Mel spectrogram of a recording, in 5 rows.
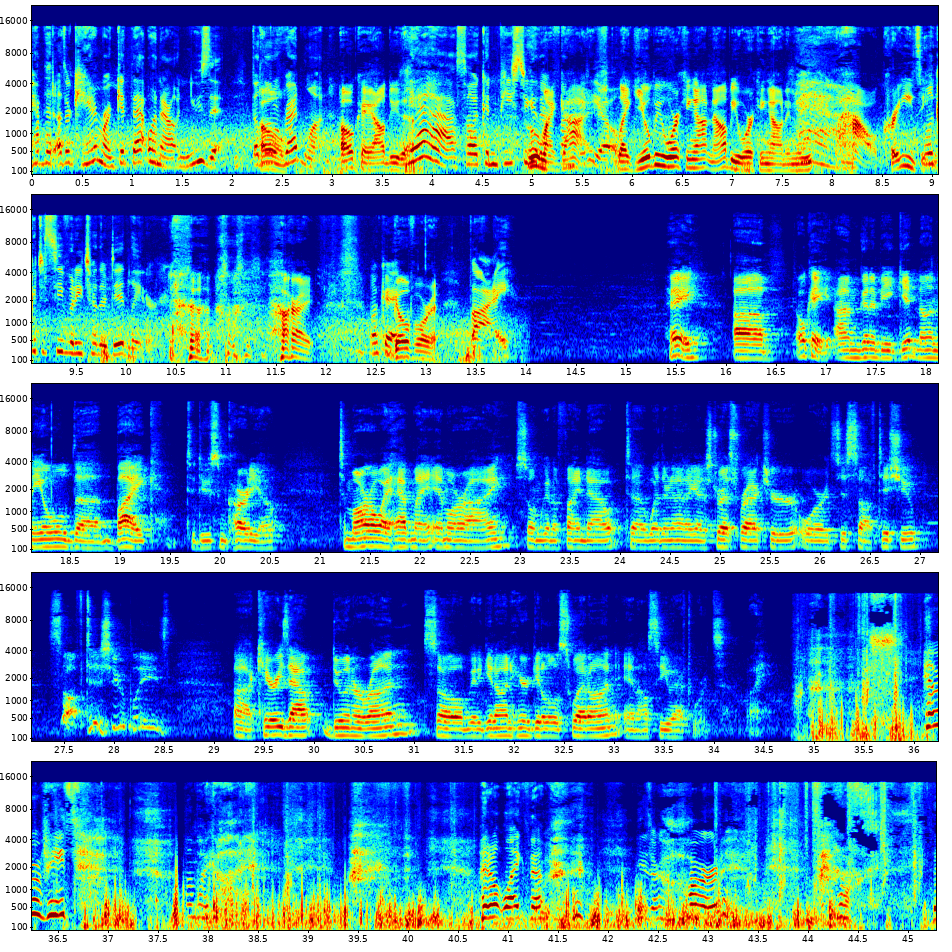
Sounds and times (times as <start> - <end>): Speech: 0.0 - 8.5, 15.4 - 20.6
Outside, rural or natural: 0.0 - 14.1, 34.7 - 45.2.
